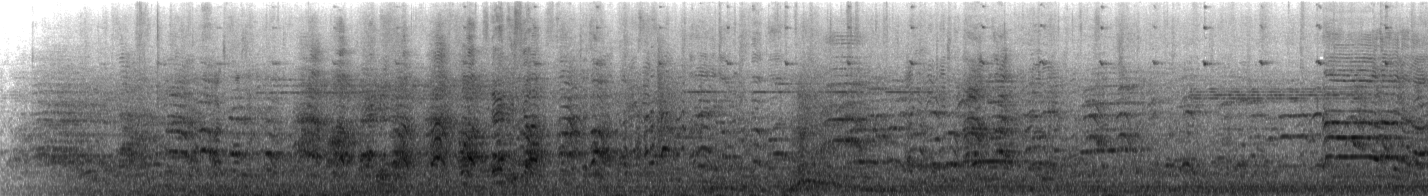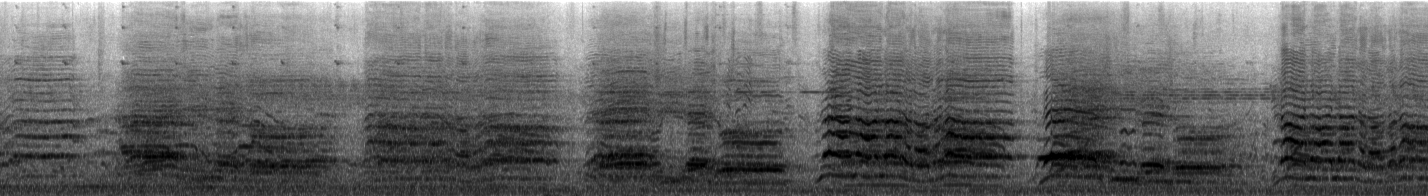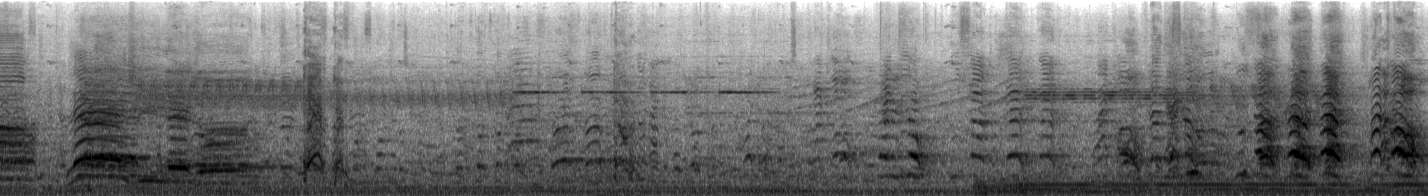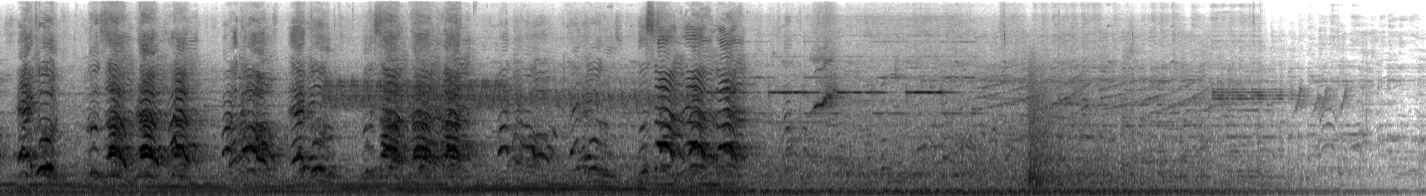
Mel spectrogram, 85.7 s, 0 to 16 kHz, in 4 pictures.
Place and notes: St-Etienne (42000)
Manifestation des "Gilets Jaunes"
quelques slogans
